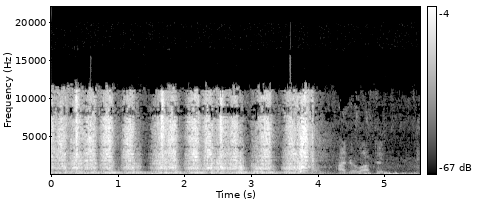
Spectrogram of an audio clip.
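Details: 1977 Ford F250 truck with dual fuel tanks; rhythmic rasping slow crank about two strokes a second, uneven, never catches, then stops; turns over but won't fire.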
